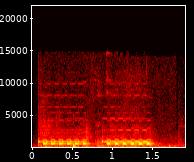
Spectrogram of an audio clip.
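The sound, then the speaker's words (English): A telephone rings at the reception of a family carrot farm business in Yorkshire, sounding two bursts of rapid, mid-pitched electronic trilling separated by a short gap, loud and clear. “Answering the phone and greeting visitors”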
